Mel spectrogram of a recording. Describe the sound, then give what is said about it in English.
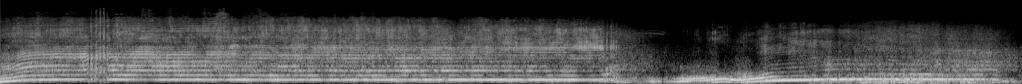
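A jet ski engine racing on water screams at high revs in a steady, loud whine, briefly throttles down with a wobbling pitch, then roars back up to full speed. “Well, a jet ski gets about 3 miles per gallon in fuel efficiency and is as loud as a 737 jet.”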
